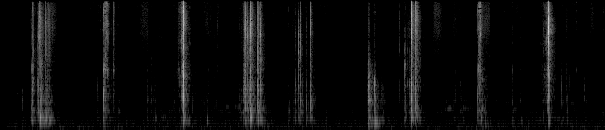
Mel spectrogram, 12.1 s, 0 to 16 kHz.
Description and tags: SFX - various briefcase latch sounds
Close-perspective recording of a briefcase latch being opened and closed, the handle, briefcase put down on a wooden floor.
Recorded as part of a sound design class prac using a Zoom H6 recorder with XY capsule set to 90º.
close, latch, open, trunk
